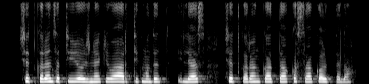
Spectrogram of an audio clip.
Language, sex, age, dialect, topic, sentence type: Marathi, female, 25-30, Southern Konkan, agriculture, question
